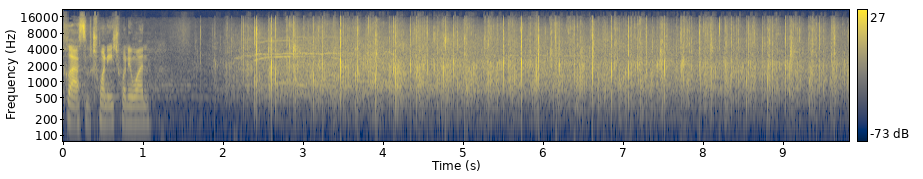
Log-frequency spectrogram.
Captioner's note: applause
